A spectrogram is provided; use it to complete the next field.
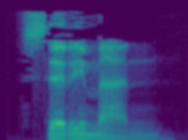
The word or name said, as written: Seriman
